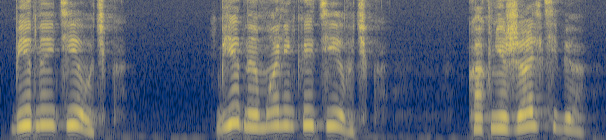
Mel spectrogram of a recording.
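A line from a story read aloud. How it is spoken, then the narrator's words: Sad voice. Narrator (Russian): проговорила она печально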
